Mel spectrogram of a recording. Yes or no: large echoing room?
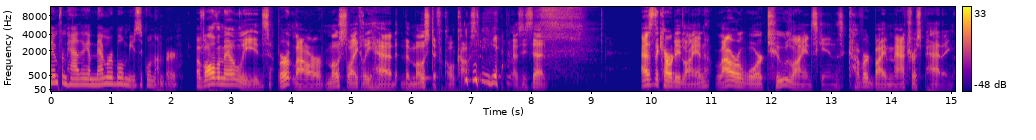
no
